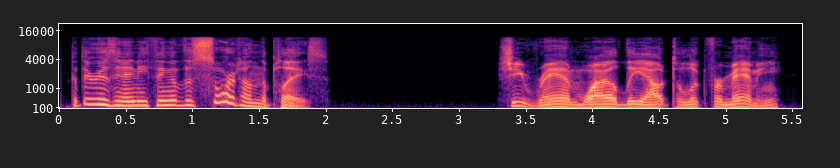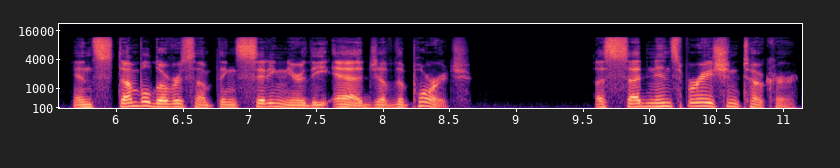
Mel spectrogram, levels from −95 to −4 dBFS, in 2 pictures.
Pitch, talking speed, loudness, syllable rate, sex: 140 Hz, 185 wpm, -19 LUFS, 5.8 syllables/s, male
